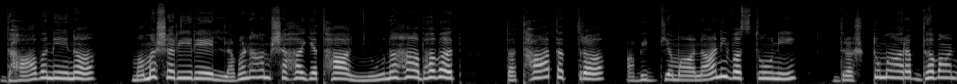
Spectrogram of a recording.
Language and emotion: Sanskrit, fearful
